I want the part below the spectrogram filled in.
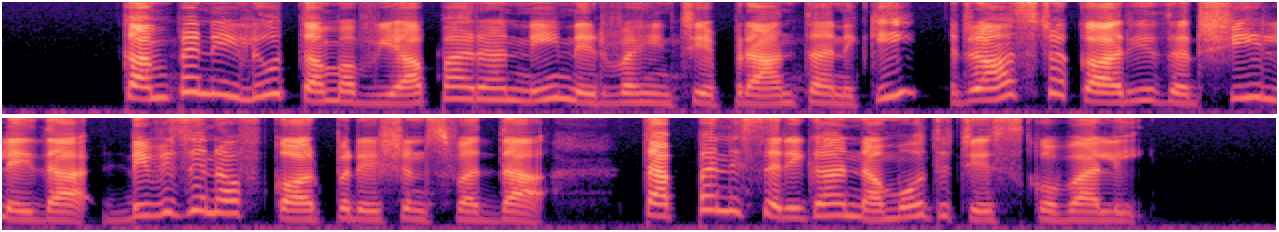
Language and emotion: Telugu, neutral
